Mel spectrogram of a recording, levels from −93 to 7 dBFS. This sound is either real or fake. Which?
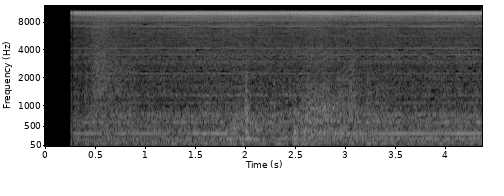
real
